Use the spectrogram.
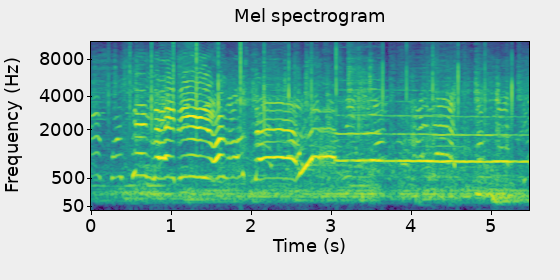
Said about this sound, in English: And gathered all along the course are thousands and thousands of spectators, singing, cheering, and encouraging the runners on.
